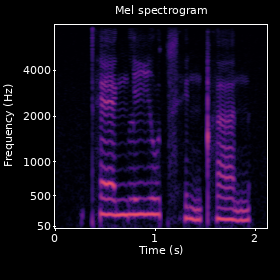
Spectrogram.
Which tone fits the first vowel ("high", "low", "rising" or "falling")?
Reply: high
